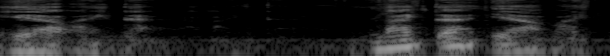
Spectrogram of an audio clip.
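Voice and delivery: barely audible, whispered pillow talk; imitated woman's whisper. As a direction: whisper it low, as her. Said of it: "She like".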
